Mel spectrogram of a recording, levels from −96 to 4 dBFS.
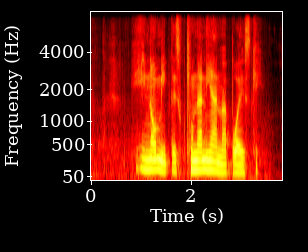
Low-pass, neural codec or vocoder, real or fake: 7.2 kHz; codec, 16 kHz in and 24 kHz out, 0.6 kbps, FocalCodec, streaming, 2048 codes; fake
